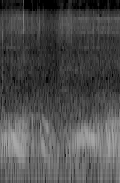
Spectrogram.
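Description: A female Chatiyal Jiriya pigeon coos nearby in low rolling phrases, one swell near the start and another toward the end, against a faint constant hiss.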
